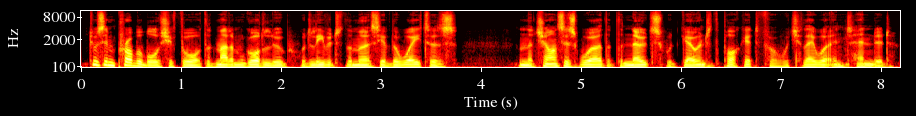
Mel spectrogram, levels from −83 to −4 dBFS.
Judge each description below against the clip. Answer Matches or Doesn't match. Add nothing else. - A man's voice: Matches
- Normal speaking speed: Doesn't match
